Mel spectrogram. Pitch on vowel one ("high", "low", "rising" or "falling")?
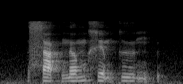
low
